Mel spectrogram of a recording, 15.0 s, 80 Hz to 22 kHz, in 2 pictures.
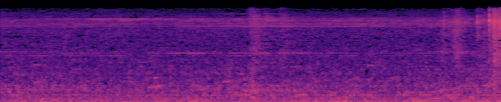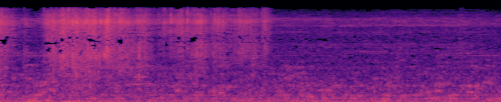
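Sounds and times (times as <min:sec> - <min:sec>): paper wrapper crinkling: 0:06.6 - 0:11.6.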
